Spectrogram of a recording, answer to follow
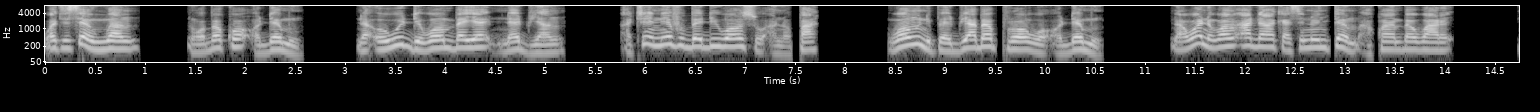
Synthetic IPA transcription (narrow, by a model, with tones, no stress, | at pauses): wɔ˨tɪ˨sɛ˦ŋu˦ã˦n | nã̰˨wɔ̰˨bɛ˦kʰɔ˦ʔɔ˨dæ˦mṵ̃˨ | nã˨ʔɔ˨wu˦dɪ˨wɔ̃˦nbɛ˦jɛ˦˨na˦dɥã˦n | a˨tʰɪ̃˦nnɪ̃˦fʊ˨bɛ˦di˦wɔ̃˦n˦sʊ˨ʔa̰˨nʊ̰̃˨pʰa˦ | wɔ̃˦nːĩ˨pʰæ˨dɥa˦bɛ˦pʰʊ˨ɾɔ˦wɔ˨ʔɔ̰˨dæ˦mṵ̃˨ | nã˨wɔ˦nɪ̃˨wɔ̃˦na˦dã˦a˦kʰɛ˨sɪ˦nʊ̃˦n̩˦tʰã˦ma̰˨kʷʰã˦nbɛ˦wa˦ɾɪ˦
